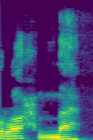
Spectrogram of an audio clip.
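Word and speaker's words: رحمة: Ketika wakaf selalu dibaca dengan huruf ha sukun. Rahmatan, rahmatin, rahmatun bacanya selalu rahmah.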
